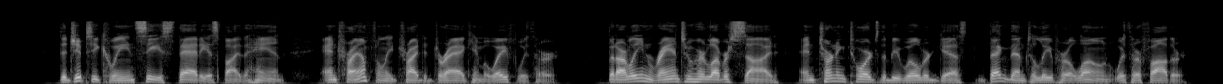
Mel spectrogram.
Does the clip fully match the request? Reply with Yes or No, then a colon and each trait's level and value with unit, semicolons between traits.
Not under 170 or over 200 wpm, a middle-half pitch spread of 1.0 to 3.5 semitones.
No: average, 190 wpm; average, 4.1 semitones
